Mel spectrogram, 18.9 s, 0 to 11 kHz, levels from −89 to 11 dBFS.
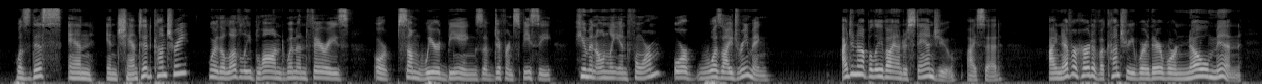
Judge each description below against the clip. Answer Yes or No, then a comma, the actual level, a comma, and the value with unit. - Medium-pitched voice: Yes, medium, 175 Hz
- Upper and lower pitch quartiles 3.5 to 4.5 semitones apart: No, average, 5.3 semitones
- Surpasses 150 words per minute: No, average, 145 wpm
